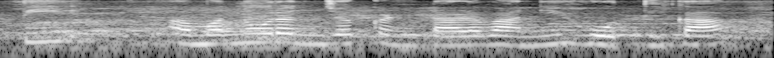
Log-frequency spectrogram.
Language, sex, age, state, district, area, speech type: Marathi, female, 18-30, Maharashtra, Kolhapur, rural, read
